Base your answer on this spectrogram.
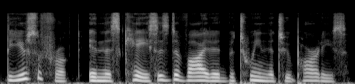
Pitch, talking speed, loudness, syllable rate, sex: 175 Hz, 185 wpm, -16 LUFS, 5.1 syllables/s, female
